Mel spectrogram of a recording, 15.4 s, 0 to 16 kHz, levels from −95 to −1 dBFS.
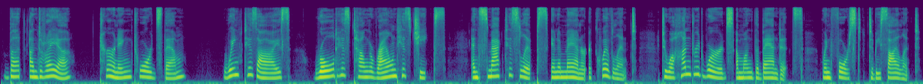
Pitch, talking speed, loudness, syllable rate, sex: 215 Hz, 135 wpm, -19 LUFS, 4.2 syllables/s, female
